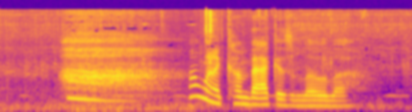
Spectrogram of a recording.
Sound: existential sigh

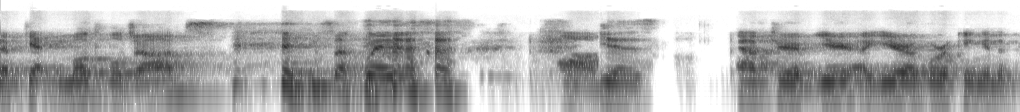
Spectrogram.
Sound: laughs

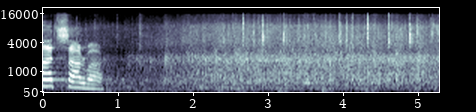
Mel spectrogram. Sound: audience applauding

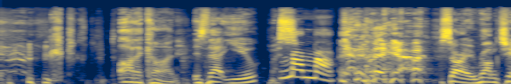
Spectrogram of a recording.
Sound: laughing

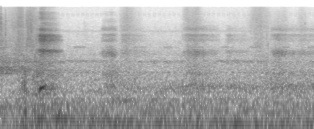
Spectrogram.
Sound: branch snap

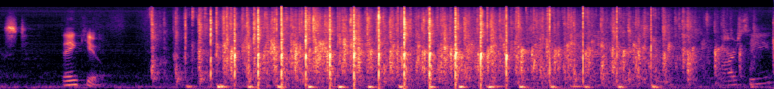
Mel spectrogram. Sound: applause

